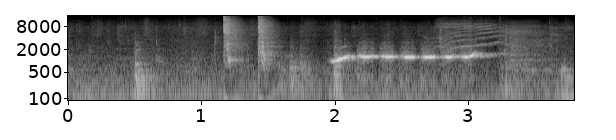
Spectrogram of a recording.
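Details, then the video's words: Beaumont, a 12-week-old Newfoundland puppy, gives a 'singing session': a steady, high whining tone held for about a second, pulsing in loudness, after earlier clatter and brief thumps. "Beaumont the Newfoundland Puppy at 12 weeks old"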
